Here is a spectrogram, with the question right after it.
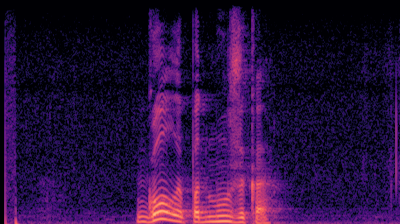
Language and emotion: Russian, neutral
